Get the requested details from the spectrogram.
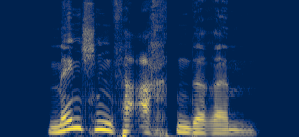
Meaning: strong dative masculine/neuter singular comparative degree of menschenverachtend
- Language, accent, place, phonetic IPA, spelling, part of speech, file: German, Germany, Berlin, [ˈmɛnʃn̩fɛɐ̯ˌʔaxtn̩dəʁəm], menschenverachtenderem, adjective, De-menschenverachtenderem.ogg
